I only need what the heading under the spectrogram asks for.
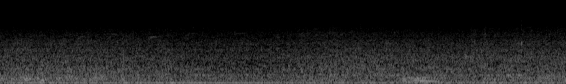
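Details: Steady broadband rumble like wind or a passing engine, with no clear animal calls.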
